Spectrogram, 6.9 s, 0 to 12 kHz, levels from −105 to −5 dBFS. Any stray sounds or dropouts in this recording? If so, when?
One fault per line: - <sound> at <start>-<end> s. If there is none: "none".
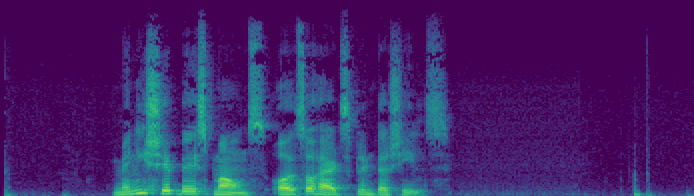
none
